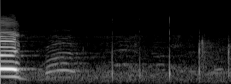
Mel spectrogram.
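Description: A man's short, very loud shouted call, followed half a second later by a shorter, quieter second call: the referee's command to stop the sparring and break the fighters apart. A few faint knocks follow.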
